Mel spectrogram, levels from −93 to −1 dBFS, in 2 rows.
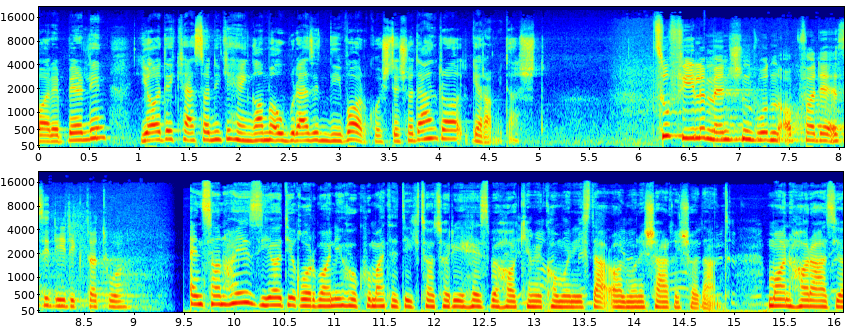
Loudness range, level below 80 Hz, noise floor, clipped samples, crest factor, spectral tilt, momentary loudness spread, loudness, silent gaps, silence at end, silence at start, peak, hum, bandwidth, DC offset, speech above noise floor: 3 LU; -46 dBFS; -46 dBFS; under 0.1%; 12 dB; -5 dB/octave; 8 LU; -18 LUFS; none; 0 s; 0 s; -6 dBFS; none; 17.5 kHz; under 0.1%; 28 dB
